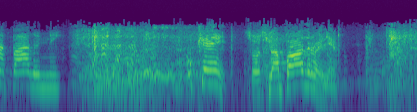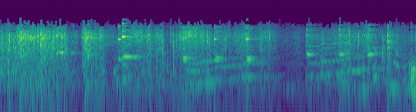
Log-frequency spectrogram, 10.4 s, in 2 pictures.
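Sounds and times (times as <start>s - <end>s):
speech: 0.0s - 4.3s
laughter: 0.9s - 2.5s
typewriter typing: 4.9s - 8.7s
ringing metallic pings: 6.0s - 10.4s.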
